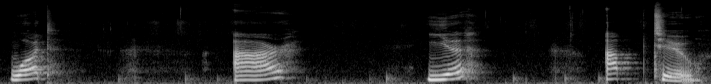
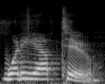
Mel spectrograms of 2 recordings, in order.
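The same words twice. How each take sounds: First: Word by word. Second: "What are you up to?" with "are you" squashed to schwas; quick, linked "What are you up to?"; run together. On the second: Teacher modelling the linked phrase for learners. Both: Shown as a demonstration. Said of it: "Let's look at this one here".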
